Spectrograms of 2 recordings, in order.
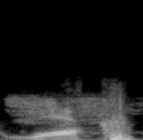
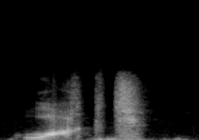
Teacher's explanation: the k sound is just i'm not actually voicing it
